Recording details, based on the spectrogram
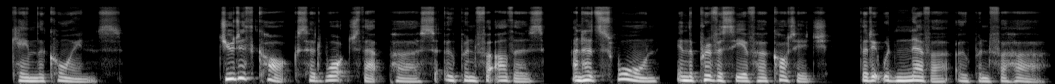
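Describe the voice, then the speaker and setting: Low-pitched woman storyteller, slow and measured. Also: darkish tone. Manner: measured, literary storytelling delivery. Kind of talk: scripted story narration.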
